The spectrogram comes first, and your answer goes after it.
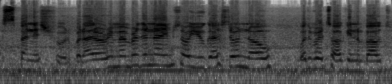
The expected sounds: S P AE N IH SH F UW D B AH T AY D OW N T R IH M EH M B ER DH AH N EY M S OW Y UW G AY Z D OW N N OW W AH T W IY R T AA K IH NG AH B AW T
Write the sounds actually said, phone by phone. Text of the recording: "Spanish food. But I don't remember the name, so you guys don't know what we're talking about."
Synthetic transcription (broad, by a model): S P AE N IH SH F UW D B AH T AY D OW N T R IH M EH M B ER DH AH N EY M S OW Y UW G AY Z D OW N N OW W AH T W IY R T AA K IH NG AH B AW T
